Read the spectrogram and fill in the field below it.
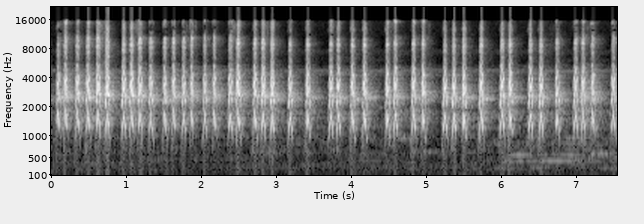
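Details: Harsh, rapid chatter from a male yellow-vented bulbul, the 'ngebrem ngekek' style meant to raise breeding drive: clustered scratchy notes tumbling in uneven groups, nearly continuous throughout, with a faint lower whine late on.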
